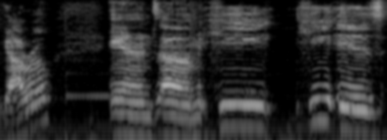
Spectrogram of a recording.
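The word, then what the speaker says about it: Garou: a guy i think i'm not sure if i'm saying it right obviously but i think it's pronounced garrow and um he he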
